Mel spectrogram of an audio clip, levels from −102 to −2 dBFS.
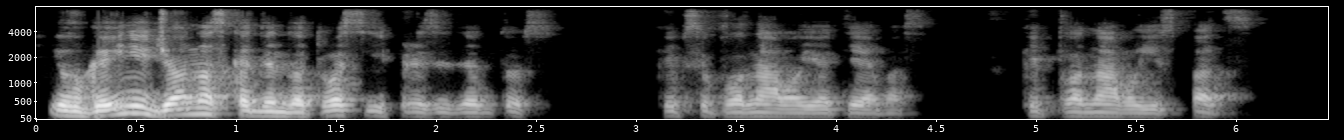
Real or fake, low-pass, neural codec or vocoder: real; 7.2 kHz; none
